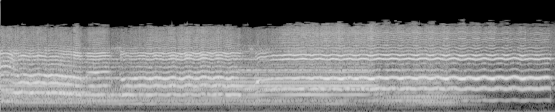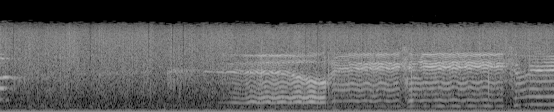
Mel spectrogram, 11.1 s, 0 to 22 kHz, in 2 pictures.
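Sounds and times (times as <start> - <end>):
orchestra held note: 0.0 - 4.9
operatic tenor singing: 0.0 - 5.6, 7.8 - 11.0
record surface hiss and hum: 0.0 - 11.0.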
